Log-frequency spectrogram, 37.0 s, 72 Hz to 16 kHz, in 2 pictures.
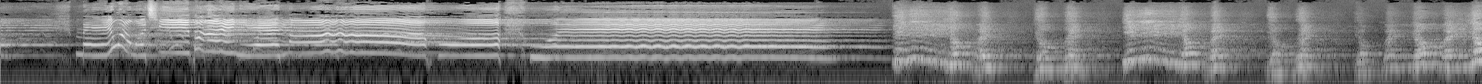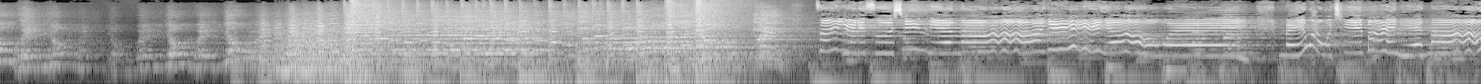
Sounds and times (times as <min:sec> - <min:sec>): Music: 0:21.4 - 0:37.0.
